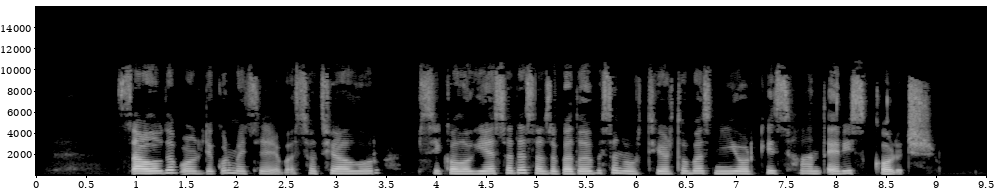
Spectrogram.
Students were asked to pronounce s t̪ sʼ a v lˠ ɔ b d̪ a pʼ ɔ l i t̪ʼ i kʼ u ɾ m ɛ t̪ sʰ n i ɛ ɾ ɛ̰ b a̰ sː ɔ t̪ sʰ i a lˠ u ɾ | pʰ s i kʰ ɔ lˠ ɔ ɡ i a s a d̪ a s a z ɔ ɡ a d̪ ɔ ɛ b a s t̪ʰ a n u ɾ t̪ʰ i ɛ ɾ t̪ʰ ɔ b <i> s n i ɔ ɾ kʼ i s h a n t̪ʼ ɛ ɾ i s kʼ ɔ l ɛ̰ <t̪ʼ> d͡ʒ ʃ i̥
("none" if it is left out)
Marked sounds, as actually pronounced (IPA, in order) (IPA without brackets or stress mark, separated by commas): a, none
